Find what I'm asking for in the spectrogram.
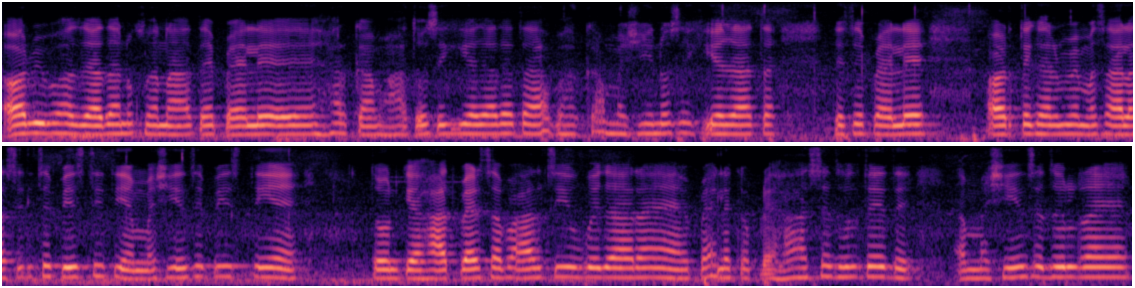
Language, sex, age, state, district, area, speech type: Urdu, female, 30-45, Uttar Pradesh, Shahjahanpur, urban, spontaneous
